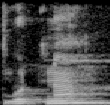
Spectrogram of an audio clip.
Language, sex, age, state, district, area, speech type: Odia, male, 30-45, Odisha, Koraput, urban, spontaneous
